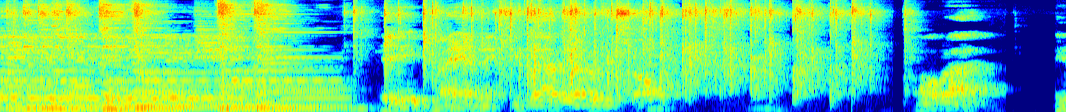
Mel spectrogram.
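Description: Acoustic guitars strumming and ringing out the last chord of a country gospel song, stopping about two and a half seconds in. Voices follow for a few seconds, then a brief silence near the end.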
